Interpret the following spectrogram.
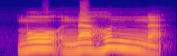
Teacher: مو نہن نون مشدد پر غنہ ہوگا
